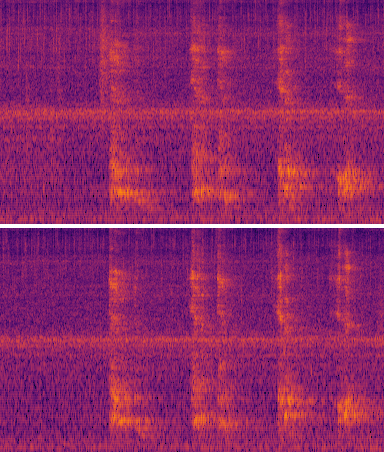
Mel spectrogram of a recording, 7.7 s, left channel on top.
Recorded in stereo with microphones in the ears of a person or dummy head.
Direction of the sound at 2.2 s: 40° right (ahead or behind).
